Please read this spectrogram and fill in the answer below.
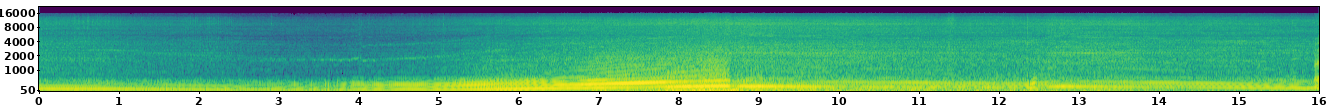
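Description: Honda CBR600 inline-four motorcycle engine, heard from the rider's seat. The engine note sinks as the bike slows, then climbs steadily for several seconds under acceleration. About halfway through it drops off when the throttle closes and winds slowly down, with one brief dip, as the engine brakes hard in first gear.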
